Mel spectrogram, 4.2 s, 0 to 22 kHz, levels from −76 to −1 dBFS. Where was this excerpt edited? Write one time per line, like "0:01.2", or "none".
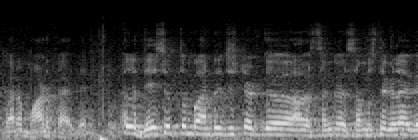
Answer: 0:01.1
